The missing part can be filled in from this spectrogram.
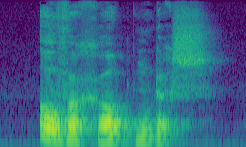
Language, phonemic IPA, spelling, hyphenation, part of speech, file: Dutch, /ˈoː.vər.ɣroːtˌmudərs/, overgrootmoeders, over‧groot‧moe‧ders, noun, Nl-overgrootmoeders.ogg
- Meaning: plural of overgrootmoeder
